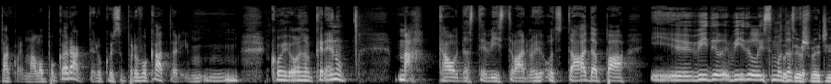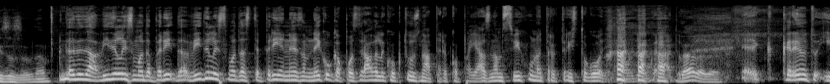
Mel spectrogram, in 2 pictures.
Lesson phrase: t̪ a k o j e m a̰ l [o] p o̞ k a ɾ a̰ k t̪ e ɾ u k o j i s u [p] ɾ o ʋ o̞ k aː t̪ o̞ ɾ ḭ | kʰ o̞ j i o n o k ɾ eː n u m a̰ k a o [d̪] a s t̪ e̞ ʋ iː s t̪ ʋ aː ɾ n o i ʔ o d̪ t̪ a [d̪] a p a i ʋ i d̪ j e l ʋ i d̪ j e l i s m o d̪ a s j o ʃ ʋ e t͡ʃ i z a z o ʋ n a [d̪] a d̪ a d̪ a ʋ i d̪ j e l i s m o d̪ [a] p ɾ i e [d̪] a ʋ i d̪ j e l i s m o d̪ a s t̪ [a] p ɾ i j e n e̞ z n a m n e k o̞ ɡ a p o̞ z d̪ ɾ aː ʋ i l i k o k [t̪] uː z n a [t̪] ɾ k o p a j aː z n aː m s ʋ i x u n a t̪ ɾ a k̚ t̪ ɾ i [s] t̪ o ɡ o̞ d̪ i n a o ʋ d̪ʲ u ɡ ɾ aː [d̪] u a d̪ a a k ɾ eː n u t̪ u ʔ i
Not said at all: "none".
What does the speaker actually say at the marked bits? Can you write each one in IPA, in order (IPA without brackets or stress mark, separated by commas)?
o, p, d̪, d̪, d̪, a, d̪, e, t̪, t̪, s, d̪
